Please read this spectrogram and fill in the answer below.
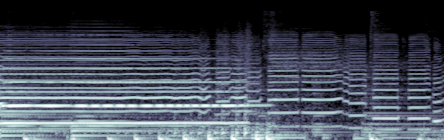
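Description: Jazz septet playing: the horns (trombone, trumpet and saxophone) hold one long note over the drums for about two and a half seconds, then move on to shorter notes.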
